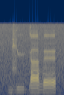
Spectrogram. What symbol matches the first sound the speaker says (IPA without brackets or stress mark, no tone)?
d͡ʑ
